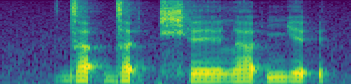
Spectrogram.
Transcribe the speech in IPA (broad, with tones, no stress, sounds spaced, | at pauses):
d ä˦ ʔ d ä˦ ʔ t͡ɕʰ ɛ˨ l ä˦ ʔ ɲ ɛ˦ ʔ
